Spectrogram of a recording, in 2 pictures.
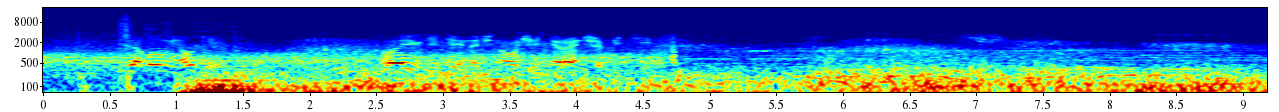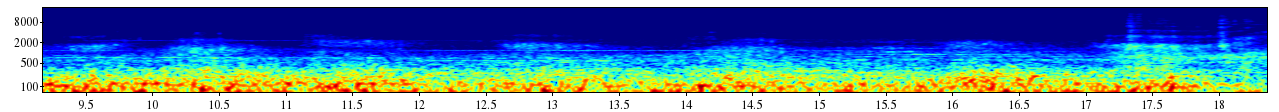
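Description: Water gurgles and bubbles, heard muffled from underwater.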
